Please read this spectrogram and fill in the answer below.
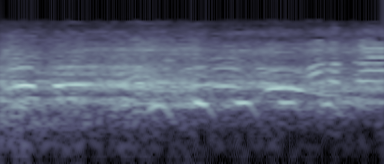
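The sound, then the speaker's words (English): Monkey noises from a football crowd at a Serie A match between Brescia and Verona, aimed at a Black player: repeated hooting, wavering vocal calls over a murmuring crowd, at a moderate level. “What you're hearing are monkey noises coming from the crowd, directed at black Italian footballer Mario Balotelli as his side Brescia faced Verona in Serie A.”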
